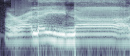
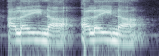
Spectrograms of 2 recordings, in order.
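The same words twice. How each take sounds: First: Slow अलैना with throaty ain and long ना; correct ain. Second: Quick अलैना starting on a plain a; missing ain. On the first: Shown as a demonstration. Teacher corrects hamza mistake, careful tajweed. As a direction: open अलैना from the throat, hold the end. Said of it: "आइन को हमज़ा पढ़ जाते हैं". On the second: Retold or imitated. Teacher mimics people's mistake, mispronounced अलैना. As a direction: say अलैना with hamza instead of throaty ain. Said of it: "आइन का फ़र्क ही नहीं करते".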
